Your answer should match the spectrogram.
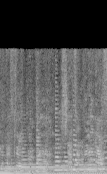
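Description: Saxophone playing long, steady held notes, a low note sinking slightly during the first second, with a man's voice shouting over it.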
